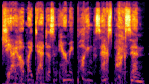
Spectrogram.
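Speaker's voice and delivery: put-on sneaky kid whisper. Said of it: "I need Foley for um my son trying to install an Xbox".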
